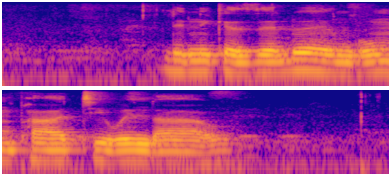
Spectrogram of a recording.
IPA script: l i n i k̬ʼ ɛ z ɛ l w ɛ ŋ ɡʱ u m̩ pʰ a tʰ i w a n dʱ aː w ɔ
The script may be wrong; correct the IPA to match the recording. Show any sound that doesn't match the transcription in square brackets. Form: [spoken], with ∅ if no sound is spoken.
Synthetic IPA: l i n i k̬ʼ ɛ z ɛ l w ɛ ŋ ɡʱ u m̩ pʰ a tʰ i w [ɛ] n dʱ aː w ɔ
